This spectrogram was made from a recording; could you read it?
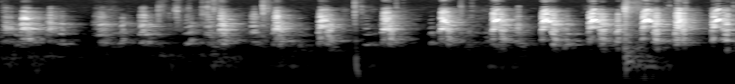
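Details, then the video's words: Calling female chukar partridge gives rapid, harsh, chattering notes, roughly two to three per second and fairly steady, each rough and broad-toned, in a quiet setting. "chakor virds voice awaz sound bast female awaz"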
